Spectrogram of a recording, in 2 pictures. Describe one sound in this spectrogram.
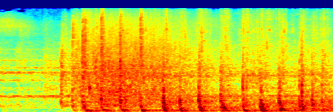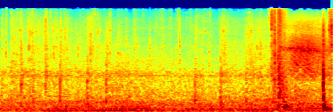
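Footsteps thud on stone floors.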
